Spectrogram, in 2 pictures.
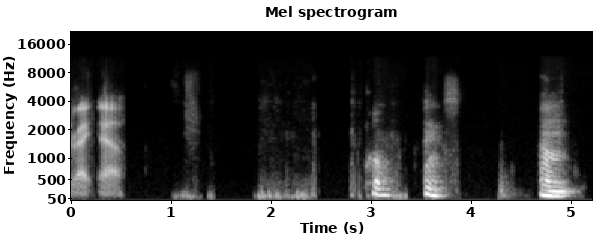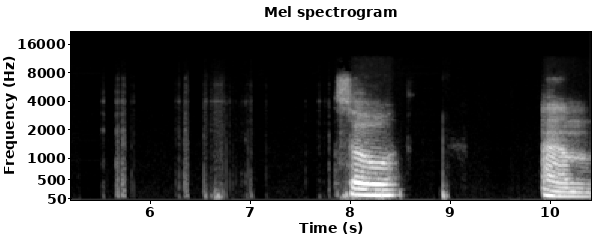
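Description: A young man speaks calmly and haltingly over an online call.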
